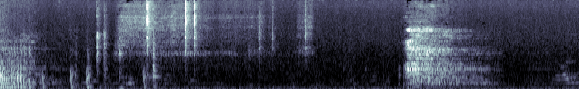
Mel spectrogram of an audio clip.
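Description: Quiet handling: a few sharp little clicks, and a person's breath near the microphone, once at the start and again as a longer sigh-like exhale about five seconds in that fades out.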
